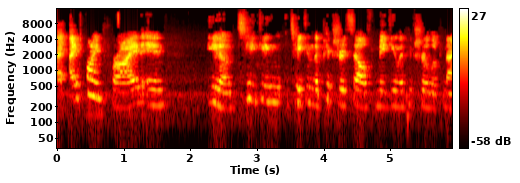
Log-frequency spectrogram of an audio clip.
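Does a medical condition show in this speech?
No.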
